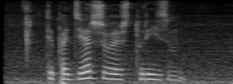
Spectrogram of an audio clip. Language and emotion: Russian, neutral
